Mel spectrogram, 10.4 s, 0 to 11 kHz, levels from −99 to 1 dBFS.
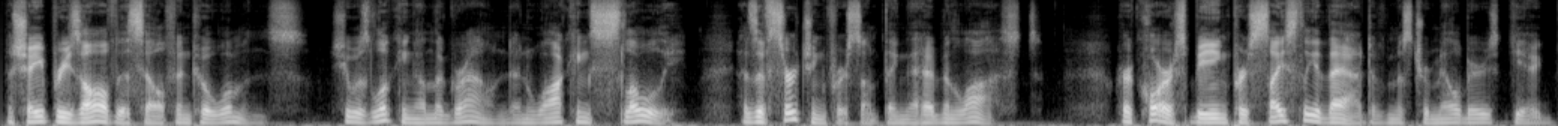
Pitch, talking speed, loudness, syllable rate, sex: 105 Hz, 195 wpm, -22 LUFS, 5.6 syllables/s, male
